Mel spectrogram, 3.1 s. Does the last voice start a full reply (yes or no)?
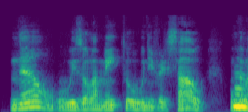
no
